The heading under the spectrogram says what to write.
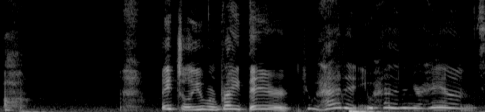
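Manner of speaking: very high, devastated voice full of despair. Speaker retelling reacting to someone walking off with the wrong piece; acting out being devastated.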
